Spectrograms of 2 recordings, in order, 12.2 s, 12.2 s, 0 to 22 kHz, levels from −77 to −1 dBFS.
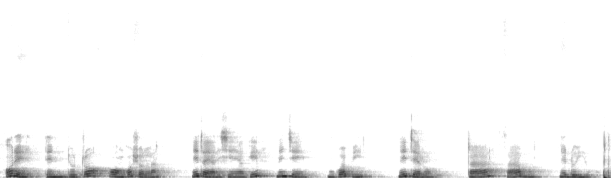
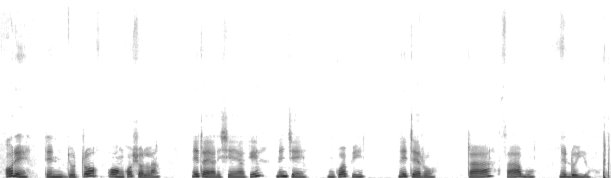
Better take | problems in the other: second | room echo; dies away in 0.7 s

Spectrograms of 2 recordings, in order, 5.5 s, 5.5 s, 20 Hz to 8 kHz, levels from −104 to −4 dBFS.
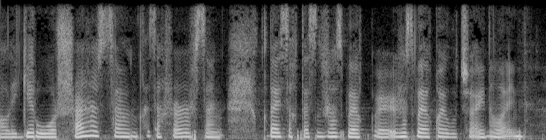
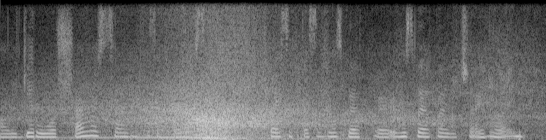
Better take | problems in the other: first | background sound (Car passing by); 3 dB above the speech

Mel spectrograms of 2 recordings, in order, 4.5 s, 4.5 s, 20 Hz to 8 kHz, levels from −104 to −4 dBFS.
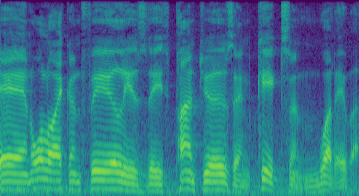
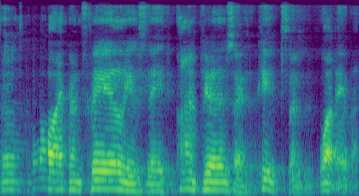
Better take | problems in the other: first | noise reduction (neural mask model DeepFilterNet 3)

